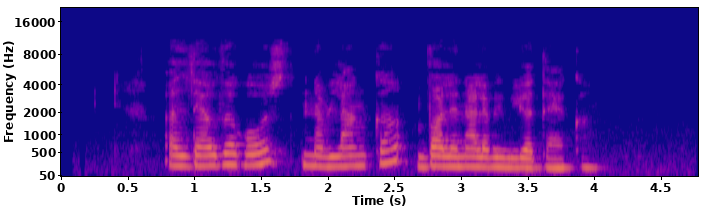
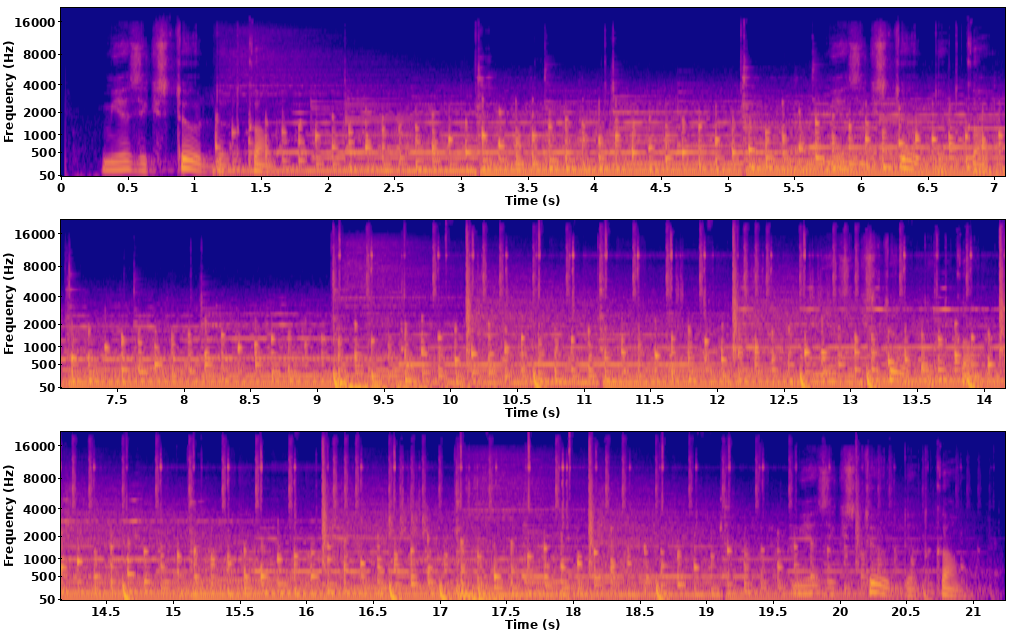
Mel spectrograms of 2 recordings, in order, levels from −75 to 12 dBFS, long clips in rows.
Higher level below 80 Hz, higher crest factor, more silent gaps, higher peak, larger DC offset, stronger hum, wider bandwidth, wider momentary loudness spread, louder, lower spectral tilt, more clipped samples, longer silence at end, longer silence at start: second, -66 dBFS vs -22 dBFS; about the same, 18 dB vs 14 dB; neither; second, -10 dBFS vs 0 dBFS; neither; neither; second, 11 kHz vs over 20 kHz; about the same, 6 LU vs 6 LU; second, -26 LUFS vs -15 LUFS; about the same, -6.5 dB/octave vs -6 dB/octave; neither; first, 0.75 s vs 0.1 s; first, 0.8 s vs 0.3 s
